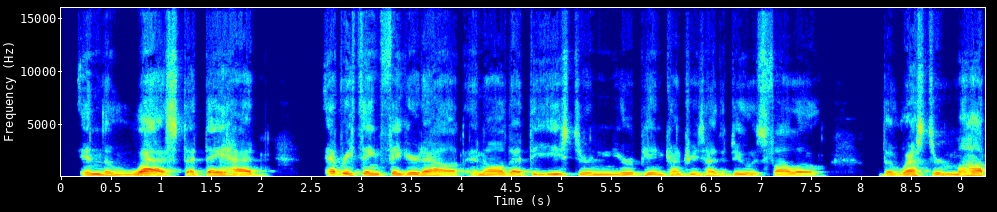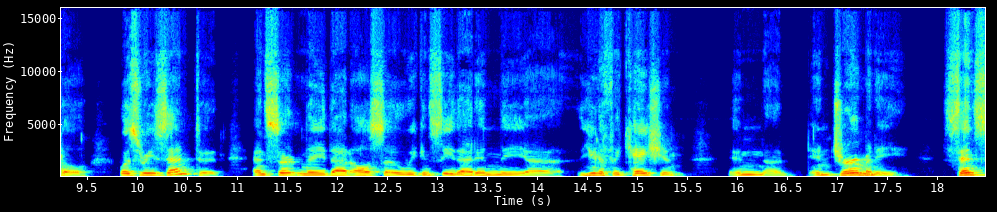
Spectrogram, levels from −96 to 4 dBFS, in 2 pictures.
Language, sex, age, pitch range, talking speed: English, male, 50-69, 120-145 Hz, 140 wpm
